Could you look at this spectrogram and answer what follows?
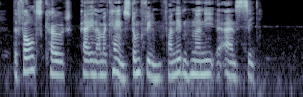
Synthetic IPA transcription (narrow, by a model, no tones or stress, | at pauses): ðəfɒld̥skʰoʊd̥ | æɐe̝nɑ̈məʁikʰɛ̰ːnsɡ̥sd̥ɔ̽mfil̰mfʁɑ̈ne̝d̥n̩ɦunɐðˠɐnḭːæʔænsːe̝̰ː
